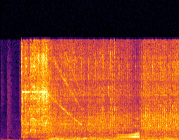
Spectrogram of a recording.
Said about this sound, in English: It's idling just fine.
